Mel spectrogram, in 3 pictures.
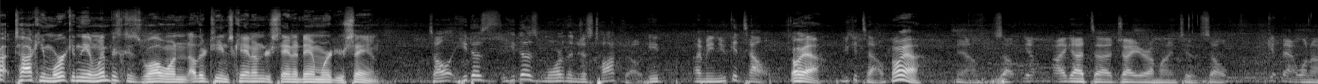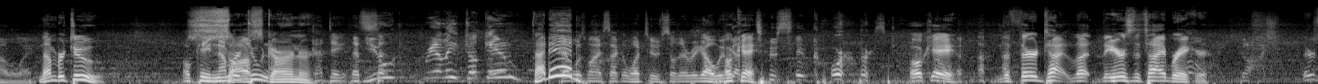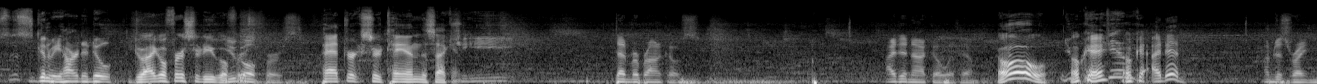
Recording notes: Record live from Hy-Vee for the release of Man Cave Light in 4-packs!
